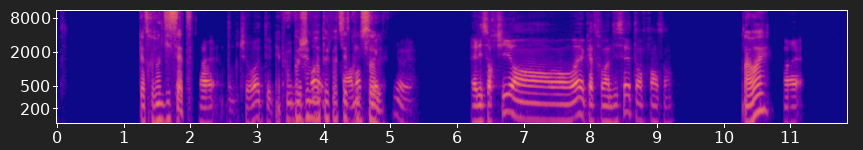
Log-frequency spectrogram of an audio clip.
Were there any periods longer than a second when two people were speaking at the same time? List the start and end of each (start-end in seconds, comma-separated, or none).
3.3-4.9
